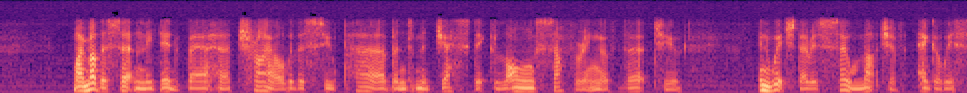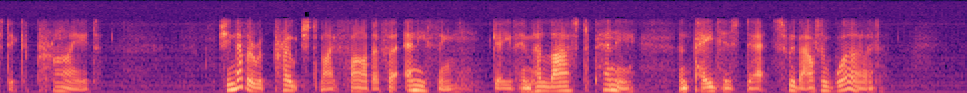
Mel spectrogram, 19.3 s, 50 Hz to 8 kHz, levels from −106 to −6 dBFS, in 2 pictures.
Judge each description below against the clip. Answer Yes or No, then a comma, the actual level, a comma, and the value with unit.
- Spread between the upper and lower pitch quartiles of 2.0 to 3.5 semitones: No, average, 5.0 semitones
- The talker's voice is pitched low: Yes, low, 110 Hz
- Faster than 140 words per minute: No, slow, 135 wpm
